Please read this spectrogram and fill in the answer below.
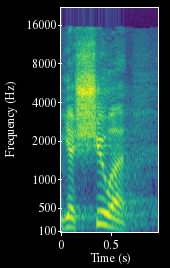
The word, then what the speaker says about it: Yeshua: The name Jesus in Hebrew, Yeshua, most similarly pronounced to Joshua, only with a Y.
